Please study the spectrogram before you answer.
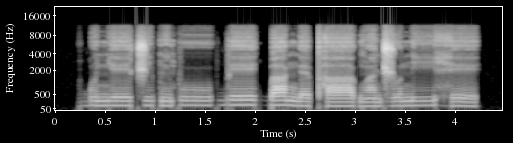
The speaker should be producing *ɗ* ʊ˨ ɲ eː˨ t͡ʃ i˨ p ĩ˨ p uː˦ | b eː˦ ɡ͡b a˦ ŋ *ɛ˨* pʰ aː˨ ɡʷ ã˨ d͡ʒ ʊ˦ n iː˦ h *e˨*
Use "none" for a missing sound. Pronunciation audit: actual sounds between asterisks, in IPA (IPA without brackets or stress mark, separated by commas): ɓ, ɛ˨, e˦˨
